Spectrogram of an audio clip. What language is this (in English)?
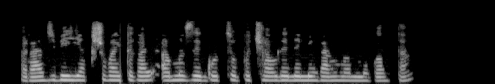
Mari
